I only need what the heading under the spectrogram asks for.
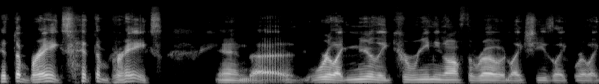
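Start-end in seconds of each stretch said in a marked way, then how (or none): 0.0-1.6 panicked, urgent, repeated yell, acted out. Passenger retelling yelling at the driver taking a turn too fast, retelling a yell. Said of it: "I started yelling at her".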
